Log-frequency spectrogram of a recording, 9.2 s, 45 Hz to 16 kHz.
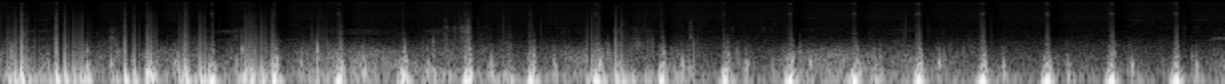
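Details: Own heartbeat recorded while cycling over challenging terrain, noisy with clipping: fast regular thumps near 125 a minute under rumbling movement noise; heartbeat during exercise.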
